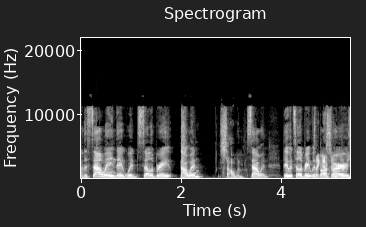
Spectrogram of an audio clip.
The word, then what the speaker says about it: Samhain: It's like S-O-W-I-N. – Okay. – But it's not. That's not how it's spelled. – No. – It's S-A-M-H-A-I-N, but yeah. It's pronounced S-O-W-I-N. Samhain.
